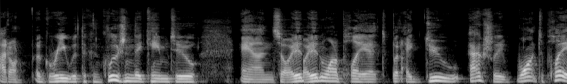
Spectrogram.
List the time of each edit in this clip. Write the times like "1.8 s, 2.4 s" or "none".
3.0 s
